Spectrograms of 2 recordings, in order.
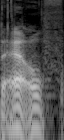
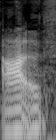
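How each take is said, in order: First: The name is said with an English pronunciation. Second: The name is said with a German pronunciation. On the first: "not Elf" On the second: "We call him in German Alf"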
